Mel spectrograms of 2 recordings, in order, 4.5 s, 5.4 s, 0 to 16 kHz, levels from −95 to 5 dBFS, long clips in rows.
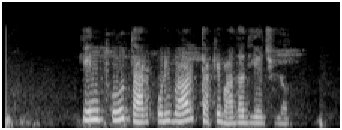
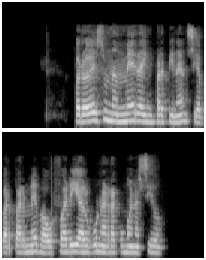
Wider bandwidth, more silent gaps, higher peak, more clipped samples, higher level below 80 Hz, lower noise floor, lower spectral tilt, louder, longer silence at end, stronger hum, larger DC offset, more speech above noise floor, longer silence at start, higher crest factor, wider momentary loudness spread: about the same, 7.6 kHz vs 8.2 kHz; neither; about the same, -4 dBFS vs -2 dBFS; neither; about the same, -60 dBFS vs -60 dBFS; first, -64 dBFS vs -56 dBFS; first, -7.5 dB/octave vs -5 dB/octave; second, -20 LUFS vs -16 LUFS; second, 0.25 s vs 0.55 s; neither; neither; first, 44 dB vs 40 dB; second, 0.1 s vs 1 s; about the same, 18 dB vs 16 dB; first, 21 LU vs 6 LU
